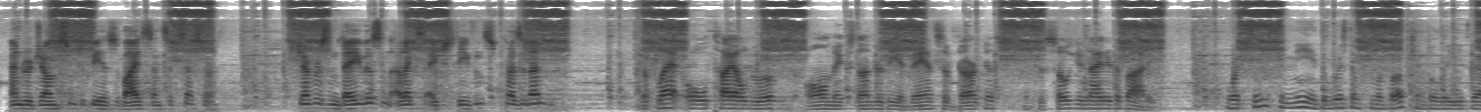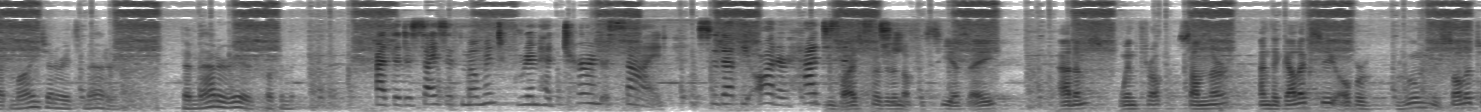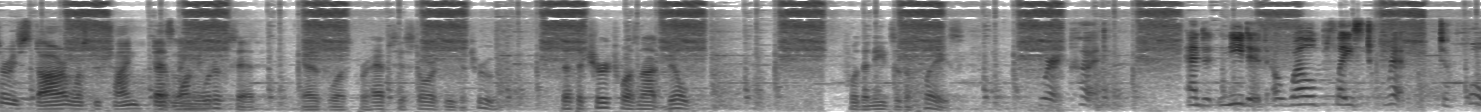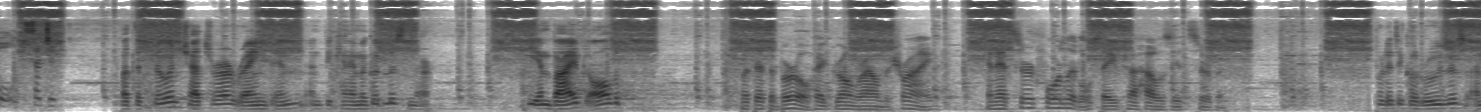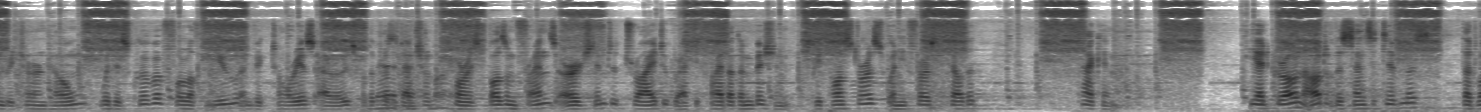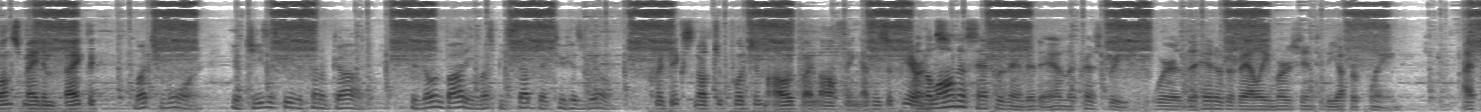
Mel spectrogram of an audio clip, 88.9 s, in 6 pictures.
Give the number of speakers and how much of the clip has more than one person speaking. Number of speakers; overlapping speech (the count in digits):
4, about 4%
